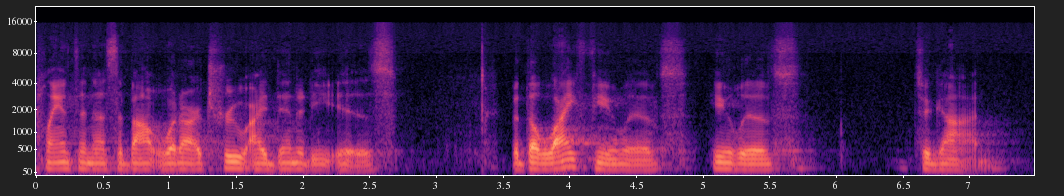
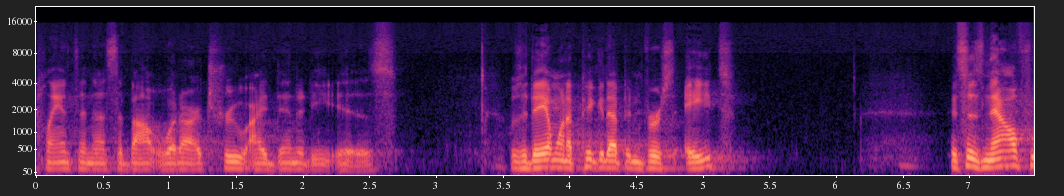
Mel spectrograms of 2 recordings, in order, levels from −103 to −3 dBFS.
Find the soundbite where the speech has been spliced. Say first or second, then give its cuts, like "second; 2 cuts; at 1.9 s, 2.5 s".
first; 2 cuts; at 3.4 s, 5.0 s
